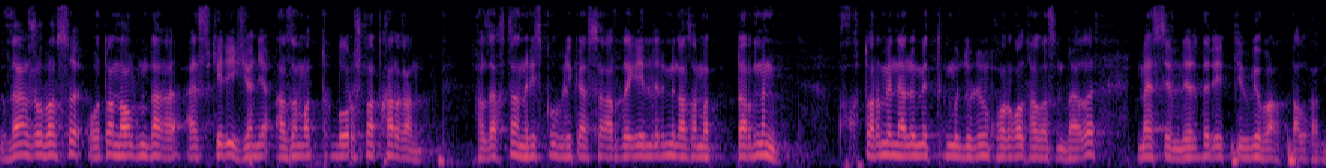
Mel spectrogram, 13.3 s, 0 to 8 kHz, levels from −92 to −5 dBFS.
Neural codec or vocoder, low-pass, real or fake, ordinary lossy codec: codec, 24 kHz, 3 kbps, HILCodec; 7.2 kHz; fake; none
